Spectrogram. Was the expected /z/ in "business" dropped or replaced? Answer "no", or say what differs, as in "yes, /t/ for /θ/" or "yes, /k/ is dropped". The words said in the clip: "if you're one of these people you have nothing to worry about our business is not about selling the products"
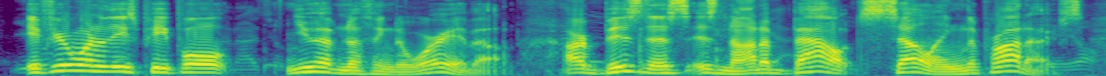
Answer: no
